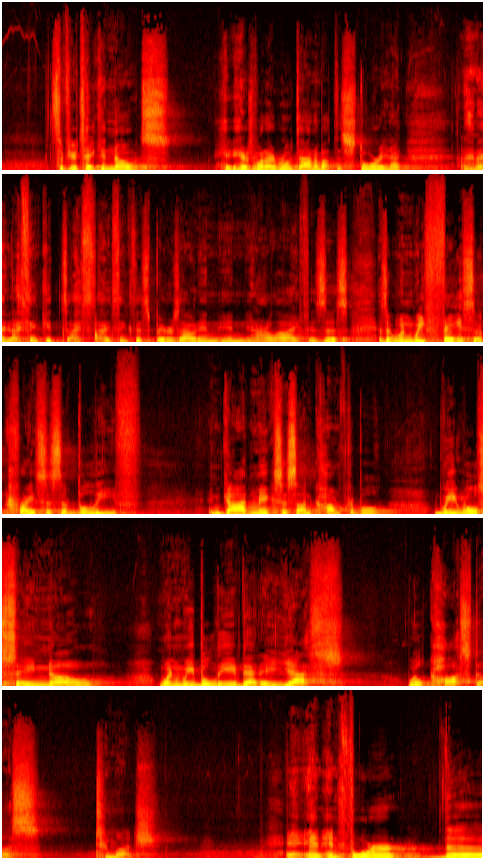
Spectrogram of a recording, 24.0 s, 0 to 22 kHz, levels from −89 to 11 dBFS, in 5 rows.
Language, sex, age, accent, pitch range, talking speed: English, male, 40-59, American, 150-200 Hz, 165 wpm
